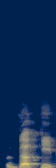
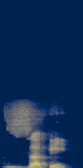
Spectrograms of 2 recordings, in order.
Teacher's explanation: Dan kalau cerdas itu zaki pakai zal di ujung lidah makhrajnya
